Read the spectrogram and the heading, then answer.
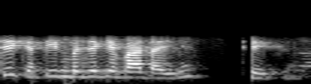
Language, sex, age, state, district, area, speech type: Urdu, female, 30-45, Bihar, Araria, rural, conversation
